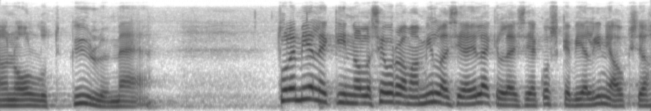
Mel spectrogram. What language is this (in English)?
Finnish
